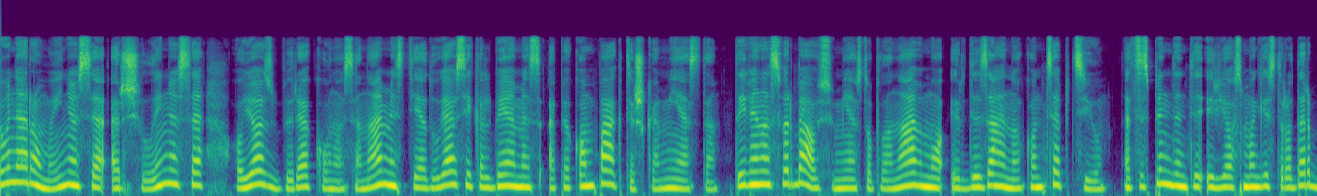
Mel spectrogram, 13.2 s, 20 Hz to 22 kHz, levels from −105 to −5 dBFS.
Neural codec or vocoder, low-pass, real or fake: none; 9.9 kHz; real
